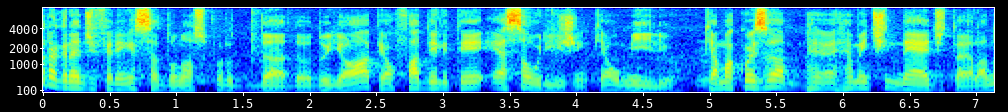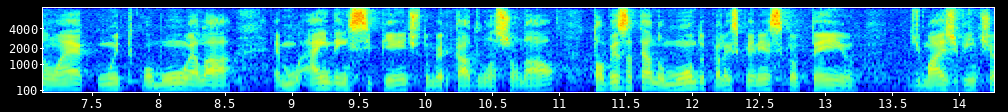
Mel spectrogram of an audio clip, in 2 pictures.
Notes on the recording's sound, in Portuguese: gravada na Agrishow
